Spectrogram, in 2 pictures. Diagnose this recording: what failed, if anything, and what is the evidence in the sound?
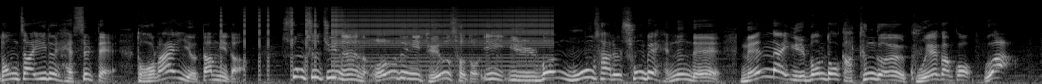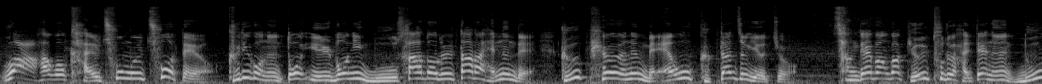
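From 2.20 to 3.16 s a galloping dit-dit-dit of short raspy buzzes appears, fairly loud, only a few dB under the programme. These are GSM signalling bursts: a nearby 2G phone's radio pulses, repeating near 217 Hz, are rectified in the analogue wiring or input stage.

From 3.32 to 5.54 s the pattern becomes a continuous hard, harmonic-rich buzz at 217 Hz, about 14 dB below the signal and unrelated to it. This is GSM phone buzz: the phone is now in a call, sending steady bursts that the analogue circuitry demodulates.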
